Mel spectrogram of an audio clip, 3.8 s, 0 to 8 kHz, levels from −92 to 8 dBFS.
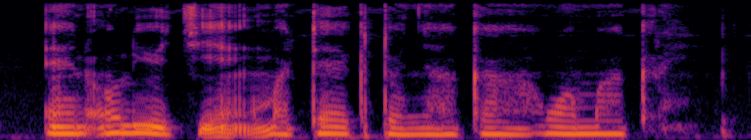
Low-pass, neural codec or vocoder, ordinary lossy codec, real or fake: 7.2 kHz; none; Opus, 64 kbps; real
